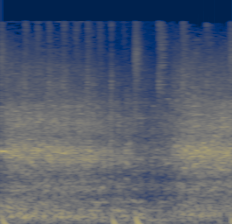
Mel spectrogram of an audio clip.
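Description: Background game-show music: a steady hissing synth layer over a low pulsing beat, the hiss dipping briefly about one and a half seconds in.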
